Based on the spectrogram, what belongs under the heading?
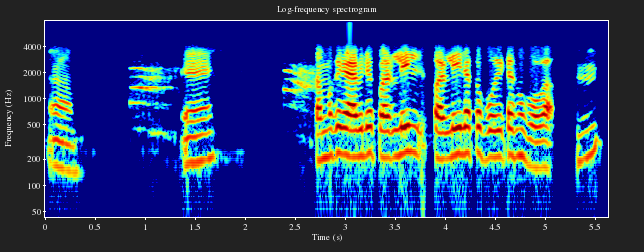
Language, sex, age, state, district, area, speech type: Malayalam, female, 45-60, Kerala, Kannur, rural, conversation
